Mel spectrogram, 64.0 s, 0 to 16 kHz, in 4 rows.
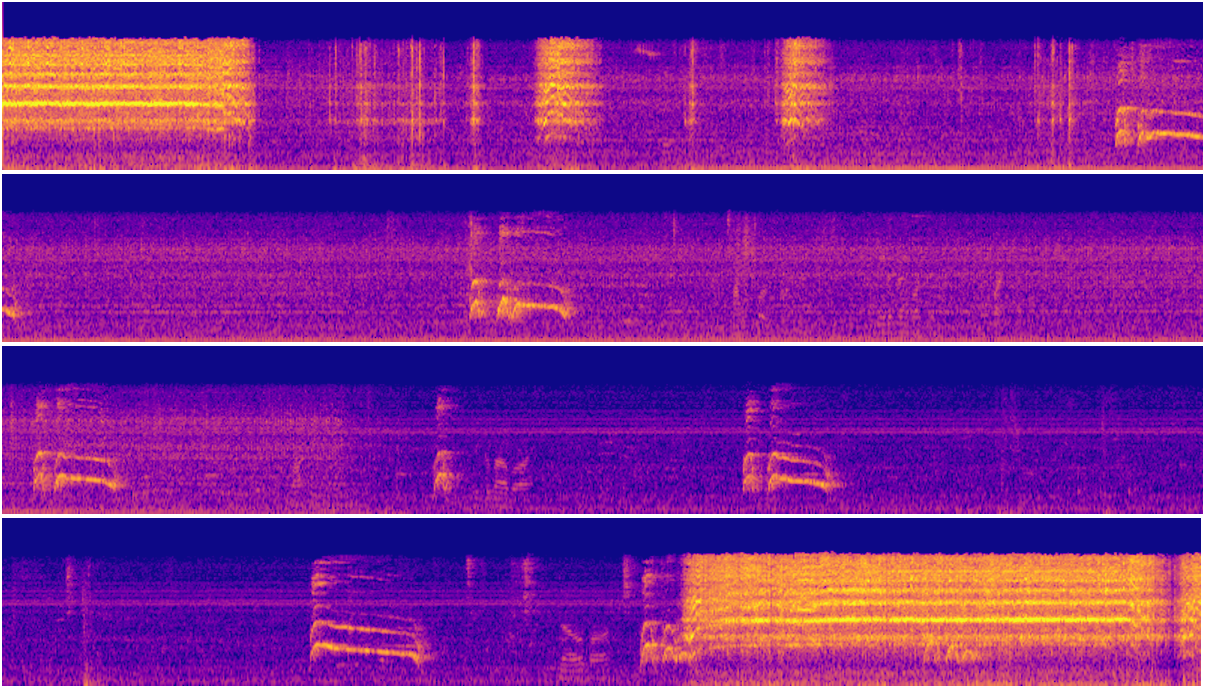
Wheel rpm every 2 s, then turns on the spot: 230, 90, 10, 30, 0, 10, 0, 0, 0, 0, 0, 0, 0, 0, 0, 0, 0, 0, 0, 0, 0, 0, 0, 0, 0, 0, 0, 0, 110, 220, 230, 150.
2-4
